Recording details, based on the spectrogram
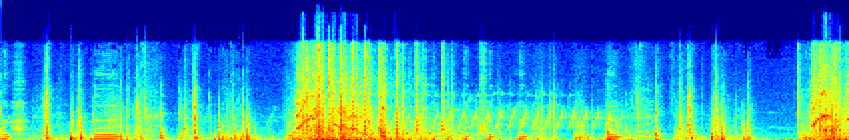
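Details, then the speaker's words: Toro Recycler mower with Briggs & Stratton EX engine, water in gas tank, cold first start after work: repeated cord pulls give brief coughs and sputters but never runs; suspected residual water, starter fluid next. "maybe some residual water in there i'm gonna go get some um starter fluid or a shot of two"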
